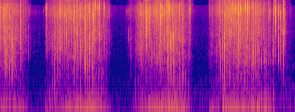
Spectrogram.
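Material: Burlap.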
